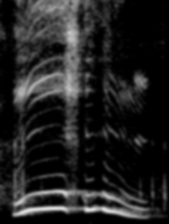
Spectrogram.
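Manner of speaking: high loud whoop; excited whoop. Real, not acted. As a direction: whoop in triumph. Celebrating kills.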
